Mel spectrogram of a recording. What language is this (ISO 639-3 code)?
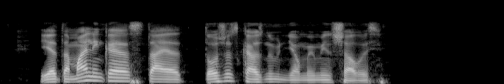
rus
